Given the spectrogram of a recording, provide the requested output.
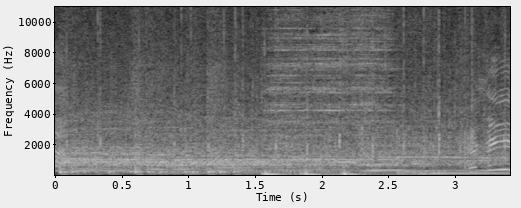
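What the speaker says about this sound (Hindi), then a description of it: "रणवीर और वाणी के लिए जोरदार तालियां" Studio audience on an Indian TV comedy talk show applauds and cheers loudly for arriving guests Ranveer and Vaani, a dense steady wash of clapping and whoops with background music throughout.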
